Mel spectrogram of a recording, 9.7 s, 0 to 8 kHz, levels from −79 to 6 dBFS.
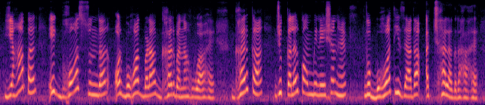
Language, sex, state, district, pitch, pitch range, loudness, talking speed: Hindi, female, Uttar Pradesh, Hamirpur, 290 Hz, 240-330 Hz, -14 LUFS, 160 wpm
